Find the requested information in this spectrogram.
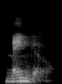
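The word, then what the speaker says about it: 忙: Pronounced the exact same as mango.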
